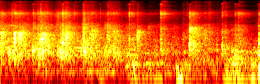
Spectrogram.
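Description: A classroom of students does a rhythmic clapping game, bursts of group claps in a repeating pattern mixed with a teacher's voice and children chanting along.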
